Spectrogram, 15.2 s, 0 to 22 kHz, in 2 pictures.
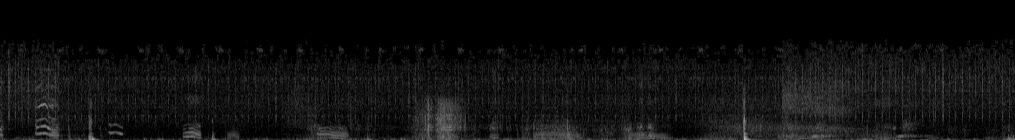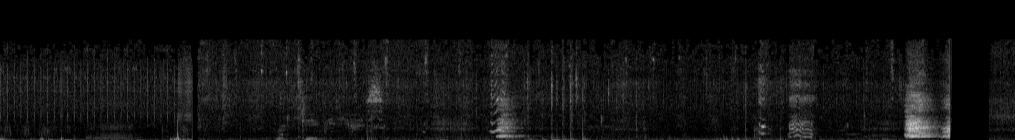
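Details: Miniature dachshund puppies, part of a litter of seven aged two to 25 days, the second litter of Coco and Chanel; thin, squeaky, rising whimpers come in short bursts, over soft rustling, handling bumps and a voice at times.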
